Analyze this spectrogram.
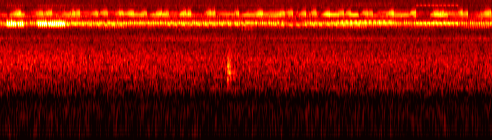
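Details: Crickets chirping after dark, a dense high ringing chorus that opens with two loud trill bursts, then settles into an even shimmering drone with a faint brief lower note midway.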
